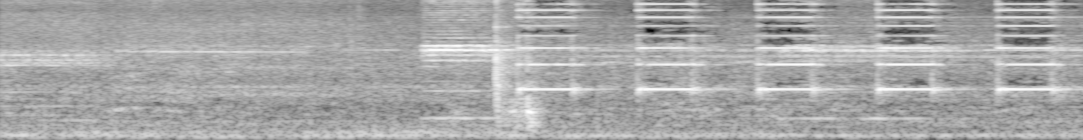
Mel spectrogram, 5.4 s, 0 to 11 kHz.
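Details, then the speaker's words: Dell/HP laptop at power-on with no display: five short, evenly spaced high beeps about half a second apart, the five-beep POST code for a failed CMOS battery. "तो laptop on करते हैं तो इसमें जो है कि 5 बार beep करता है। तो लैपटॉप ऑन करके दिखा रहे हैं, ठीक है। 5 बार बीप आता है इस लैपटॉप में।"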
